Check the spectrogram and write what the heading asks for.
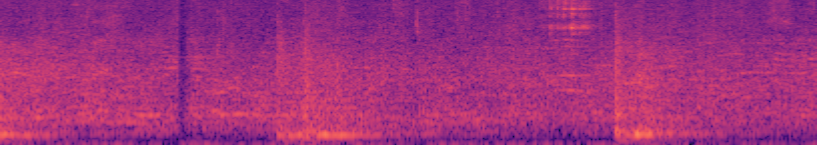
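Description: Faint, low, muffled drum beats, one about every second and a half, over a faint crowd haze.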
